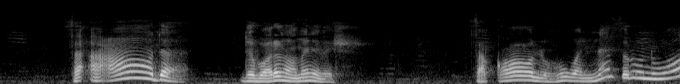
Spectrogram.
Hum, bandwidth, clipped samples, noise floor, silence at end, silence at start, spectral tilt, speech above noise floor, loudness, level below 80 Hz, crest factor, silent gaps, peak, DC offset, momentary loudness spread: none; 9.8 kHz; under 0.1%; -54 dBFS; 0 s; 0.7 s; -8.5 dB/octave; 35 dB; -19 LUFS; -56 dBFS; 18 dB; none; -4 dBFS; under 0.1%; 12 LU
